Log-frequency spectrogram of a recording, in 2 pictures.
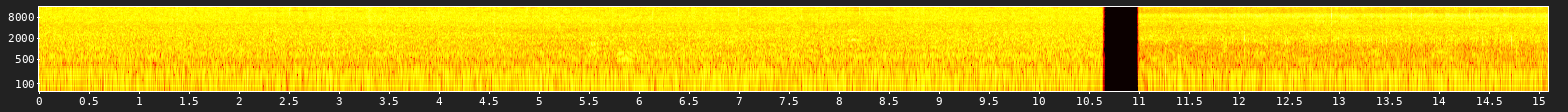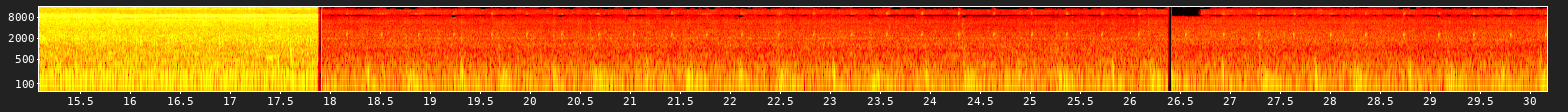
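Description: Loud, steady rushing of flash floodwater and rain, broken by a brief cut about eleven seconds in. After about eighteen seconds it drops to a quieter, uneven rush.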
